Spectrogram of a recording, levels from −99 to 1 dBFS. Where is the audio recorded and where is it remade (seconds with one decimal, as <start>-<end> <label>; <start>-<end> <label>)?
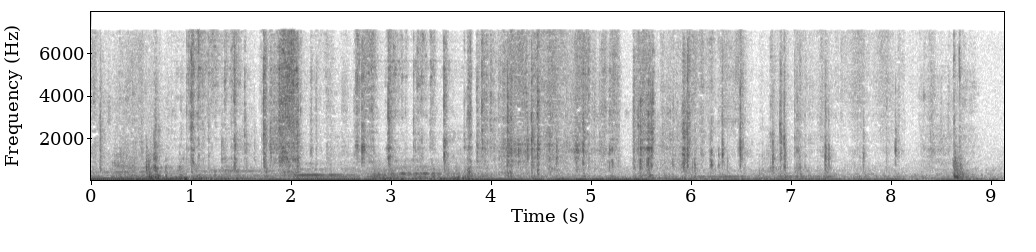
0.0-0.8 recorded; 0.8-1.5 remade; 1.5-2.8 recorded; 2.8-3.8 remade; 3.8-9.1 recorded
